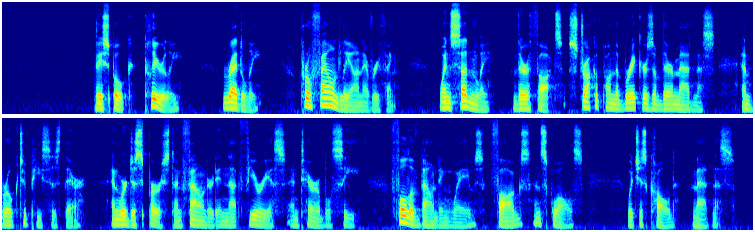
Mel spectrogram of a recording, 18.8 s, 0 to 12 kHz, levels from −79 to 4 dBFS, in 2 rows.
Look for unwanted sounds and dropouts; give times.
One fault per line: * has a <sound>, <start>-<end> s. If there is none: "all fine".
all fine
